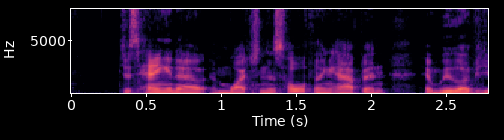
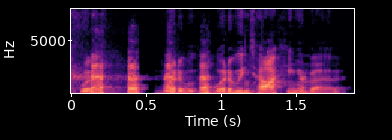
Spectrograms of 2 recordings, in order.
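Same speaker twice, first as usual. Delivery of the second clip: baffled; 8 semitones higher, 6 dB louder than usual. Real, not acted. Confused by the apology.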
